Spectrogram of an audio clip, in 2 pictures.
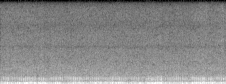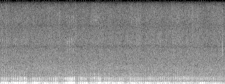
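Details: Two Lilac Modern Lynx Balinese kittens purring sleepily while being petted and cuddled indoors; a steady low rumbling purr runs throughout with soft rustling of fur and hands.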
